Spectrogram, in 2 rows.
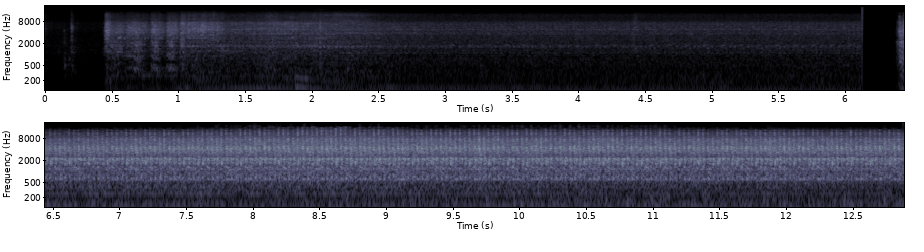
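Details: Kia Sorento 2.2 CRDI diesel, just rebuilt after alternator, power steering pump and belt replacement: cranks briefly, catches and settles into a steady, even idle with no knocks or squeals; healthy start and run.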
